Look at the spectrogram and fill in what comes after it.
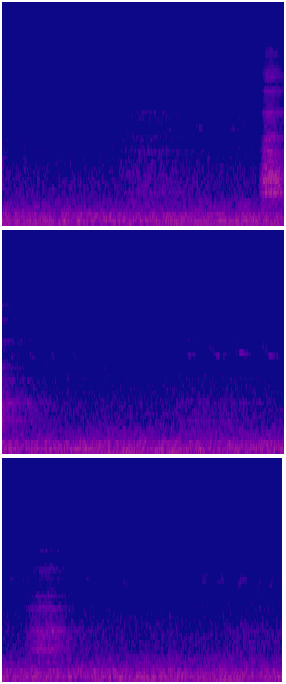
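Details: Deep full inhalations and exhalations through the mouth (avoiding nasal whistles) during stethoscope auscultation of the lung fields in a pulmonary exam; patient has shoulders rolled back, moving to lower lung fields; normal breath sounds.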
